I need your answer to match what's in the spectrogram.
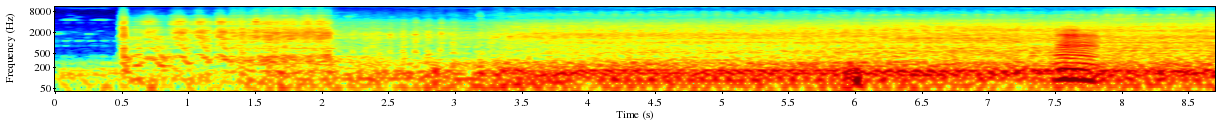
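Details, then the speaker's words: Toyota Corona petrol engine with limping-engine complaint, started with hood open: cranks, catches and settles into uneven, limping idle; suspected dead cylinder, spark plug wires being pulled to find it. "Ini terjadi keluhan mesin pincang, teman-teman ya."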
